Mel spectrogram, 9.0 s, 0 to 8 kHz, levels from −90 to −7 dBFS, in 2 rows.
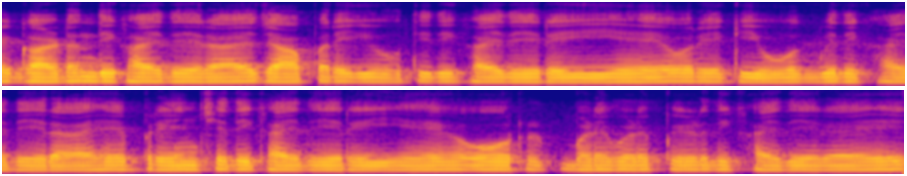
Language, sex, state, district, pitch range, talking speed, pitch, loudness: Hindi, male, Bihar, Jamui, 105-110 Hz, 205 wpm, 110 Hz, -19 LUFS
